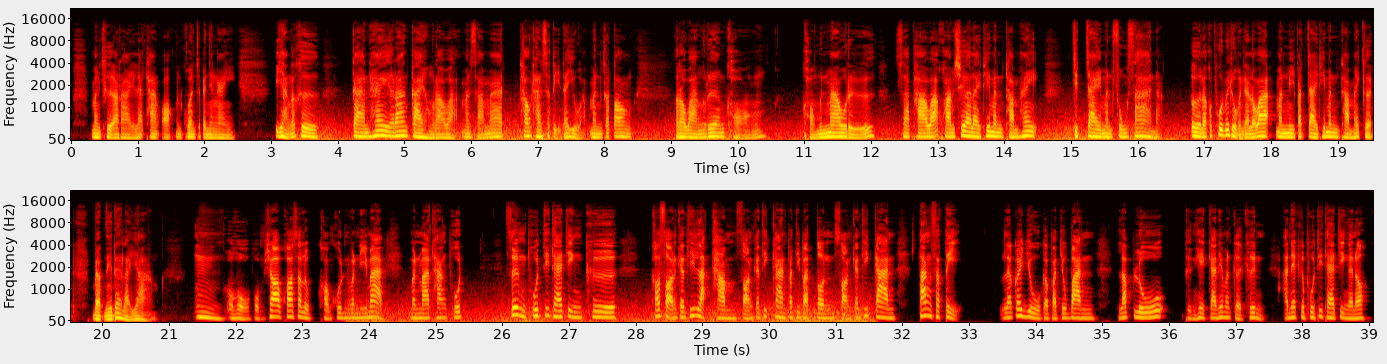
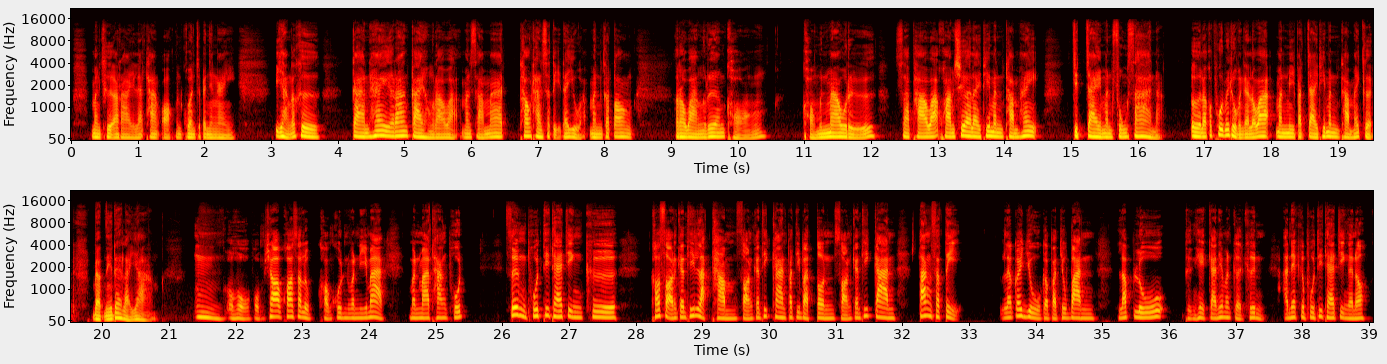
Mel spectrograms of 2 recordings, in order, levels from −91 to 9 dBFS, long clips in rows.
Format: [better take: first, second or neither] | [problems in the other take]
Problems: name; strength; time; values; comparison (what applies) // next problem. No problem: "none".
second | wind noise on the microphone; occasional gusts; from 3.5 to 18 s and from 24 to 32 s; 20 dB below the speech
